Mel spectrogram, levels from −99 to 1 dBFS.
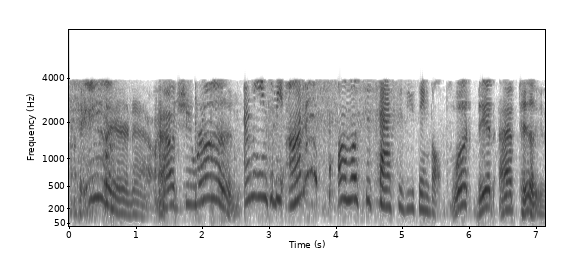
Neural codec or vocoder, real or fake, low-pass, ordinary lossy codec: vocoder, 22.05 kHz, 80 mel bands, HiFi-GAN; fake; 7.2 kHz; AAC, 16 kbps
